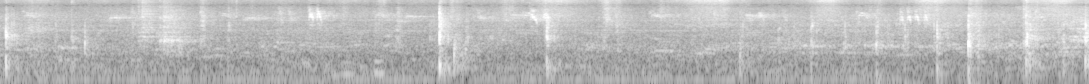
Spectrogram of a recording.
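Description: Several sharp knocks of a cricket ball and bat on a hard tiled floor, the loudest about four and a half seconds in and another near the end, over a steady low hum.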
